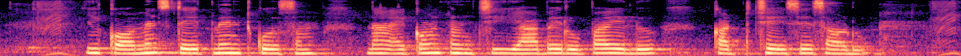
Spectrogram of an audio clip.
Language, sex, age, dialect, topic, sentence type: Telugu, female, 31-35, Utterandhra, banking, statement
